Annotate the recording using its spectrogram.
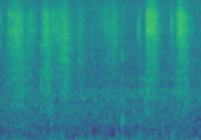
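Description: A marker scratches softly across paper.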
